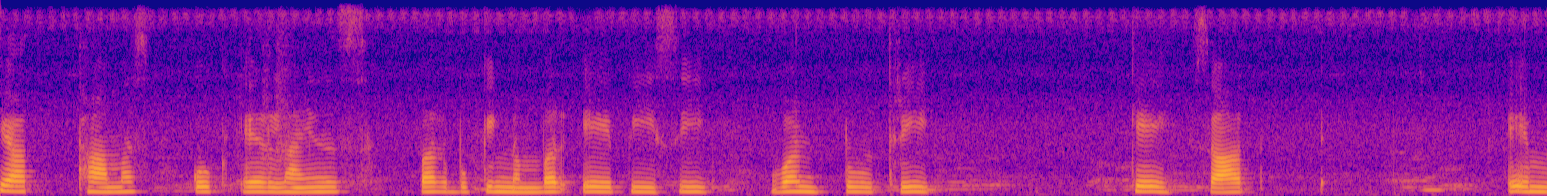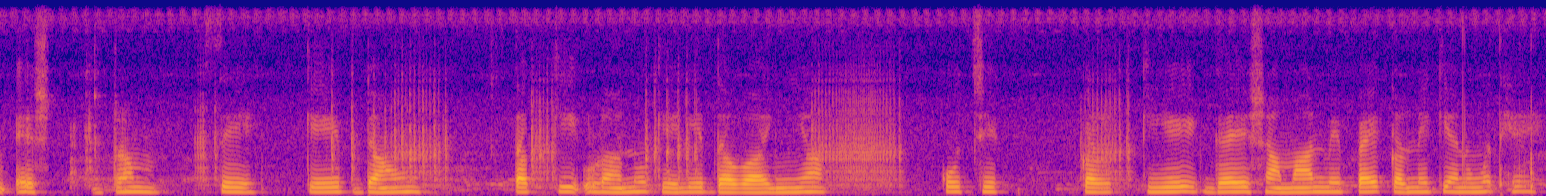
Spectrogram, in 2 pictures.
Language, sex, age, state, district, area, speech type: Hindi, female, 45-60, Uttar Pradesh, Sitapur, rural, read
